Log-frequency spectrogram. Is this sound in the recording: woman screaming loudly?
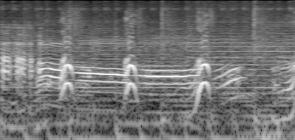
no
